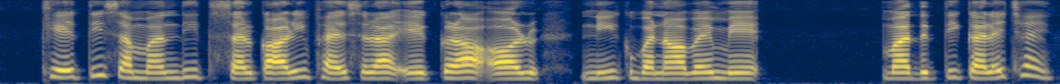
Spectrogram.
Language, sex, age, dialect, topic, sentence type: Maithili, female, 18-24, Eastern / Thethi, agriculture, statement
